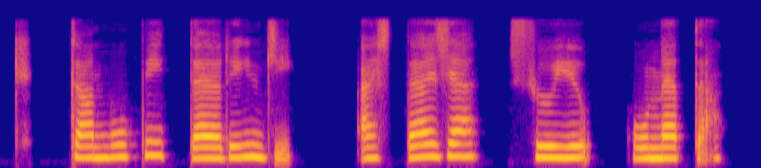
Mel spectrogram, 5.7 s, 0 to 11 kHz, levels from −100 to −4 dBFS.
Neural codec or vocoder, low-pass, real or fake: codec, 16 kHz, 1 kbps, FunCodec, trained on LibriTTS, 50 frames a second; 7.2 kHz; fake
